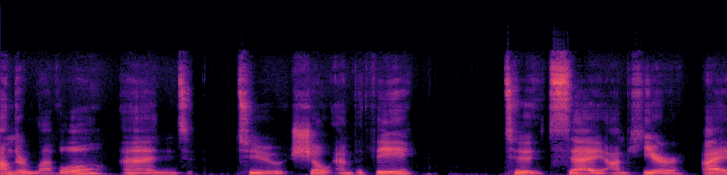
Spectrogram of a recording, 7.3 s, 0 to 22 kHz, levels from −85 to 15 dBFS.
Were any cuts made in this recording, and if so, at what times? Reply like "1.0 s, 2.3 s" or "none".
4.9 s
